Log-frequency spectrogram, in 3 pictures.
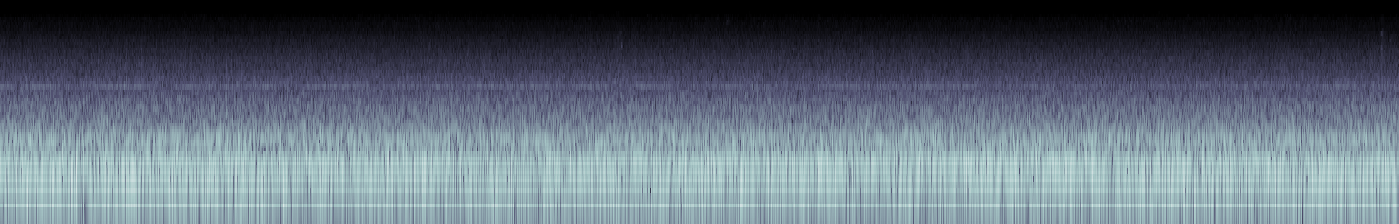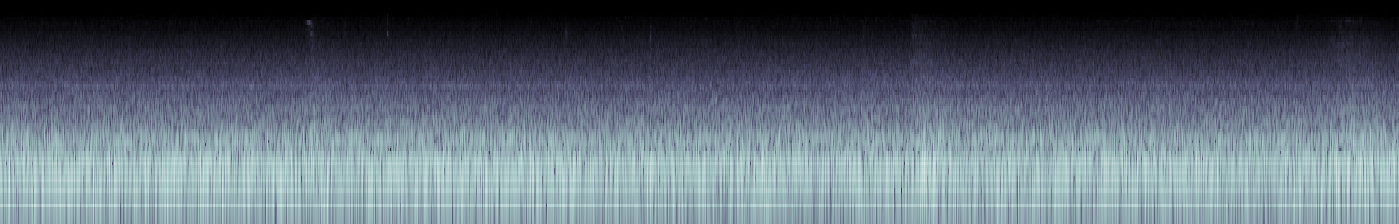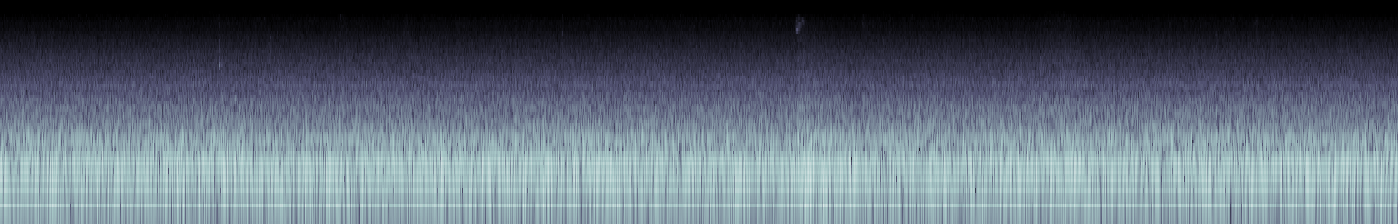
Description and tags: Recorded via laptop mike on an airplane. It's a nice constant rough noise.
airplaine, background, noise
